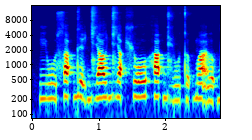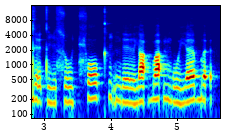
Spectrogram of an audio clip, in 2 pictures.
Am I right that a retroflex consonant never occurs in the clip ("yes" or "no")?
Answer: yes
